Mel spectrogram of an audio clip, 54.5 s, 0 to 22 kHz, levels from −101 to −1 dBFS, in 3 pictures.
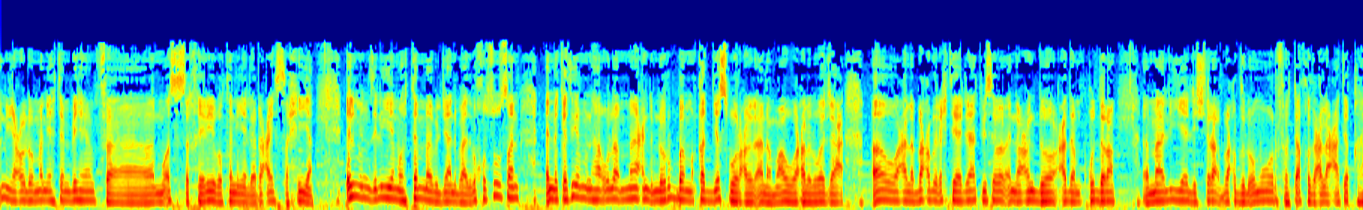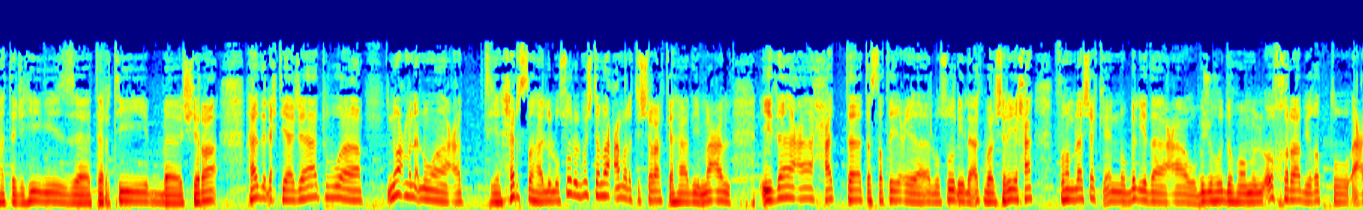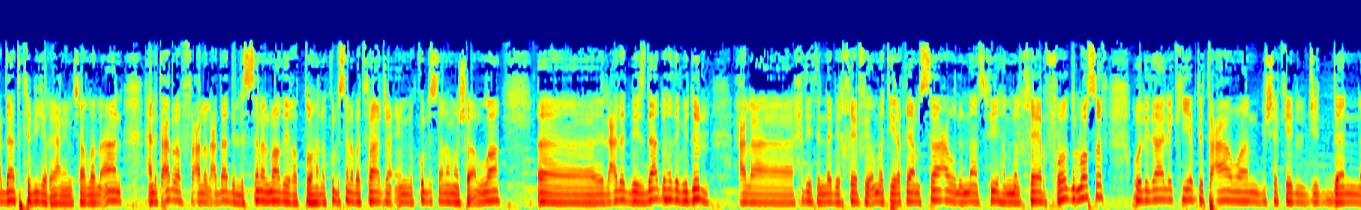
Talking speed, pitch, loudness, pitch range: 135 wpm, 130 Hz, -17 LUFS, 115-140 Hz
